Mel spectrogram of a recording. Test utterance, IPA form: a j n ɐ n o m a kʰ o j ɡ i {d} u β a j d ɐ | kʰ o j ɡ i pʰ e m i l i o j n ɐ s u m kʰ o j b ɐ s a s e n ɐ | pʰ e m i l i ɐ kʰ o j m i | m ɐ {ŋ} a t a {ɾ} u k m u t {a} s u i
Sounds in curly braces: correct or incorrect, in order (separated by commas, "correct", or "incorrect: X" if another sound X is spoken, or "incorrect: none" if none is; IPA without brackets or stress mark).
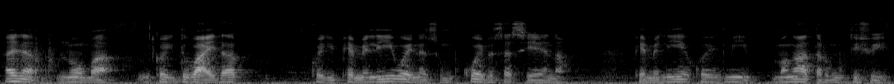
correct, correct, correct, incorrect: i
